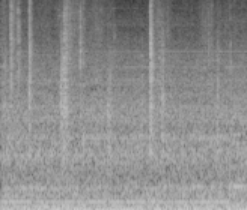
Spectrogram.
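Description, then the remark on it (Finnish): A steady rumble of an airliner's engine number two starting up, with a low constant hum and a few brief airy hisses on top. No voices. “Starting engine number two.”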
